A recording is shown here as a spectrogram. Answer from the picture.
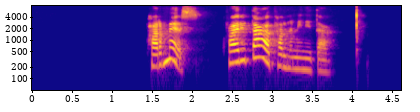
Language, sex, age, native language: Icelandic, female, 30-39, Icelandic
